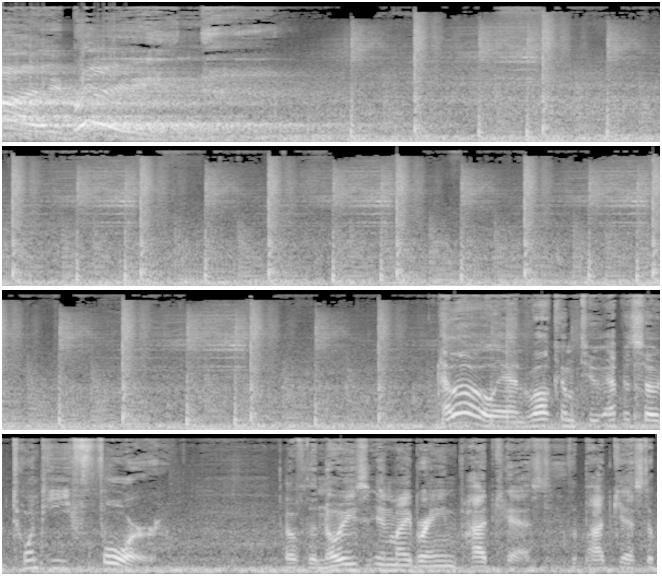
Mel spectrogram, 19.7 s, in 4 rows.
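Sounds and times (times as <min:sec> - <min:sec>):
road noise from inside a car driving down the road: 0:00.0 - 0:19.7
sharp ticks and knocks: 0:02.7 - 0:17.0
speech: 0:13.9 - 0:16.1, 0:16.9 - 0:19.7.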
